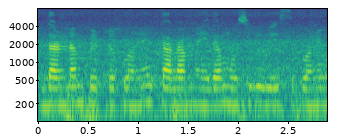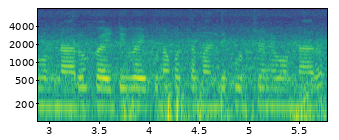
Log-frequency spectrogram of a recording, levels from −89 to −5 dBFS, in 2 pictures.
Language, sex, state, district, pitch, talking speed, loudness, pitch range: Telugu, female, Telangana, Karimnagar, 185 Hz, 105 wpm, -20 LUFS, 180-185 Hz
